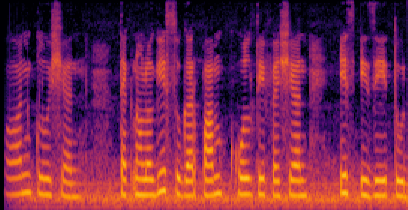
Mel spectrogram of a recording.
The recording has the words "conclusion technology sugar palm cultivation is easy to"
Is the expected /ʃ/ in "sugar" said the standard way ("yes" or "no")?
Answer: no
